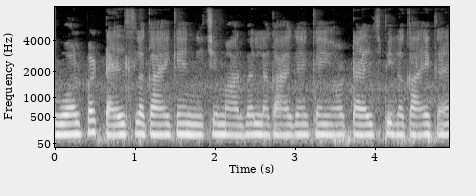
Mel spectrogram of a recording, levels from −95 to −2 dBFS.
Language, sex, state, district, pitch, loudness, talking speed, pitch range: Hindi, female, Punjab, Pathankot, 180 Hz, -14 LUFS, 205 wpm, 180-185 Hz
